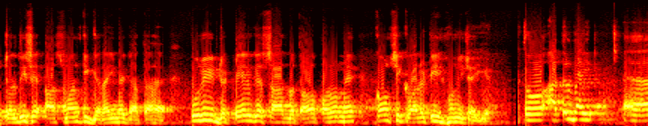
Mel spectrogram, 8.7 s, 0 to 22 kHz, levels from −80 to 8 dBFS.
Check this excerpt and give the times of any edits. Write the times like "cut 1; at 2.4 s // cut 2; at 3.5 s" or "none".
cut 1; at 6.8 s

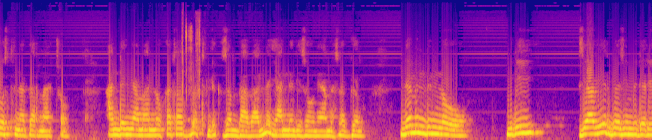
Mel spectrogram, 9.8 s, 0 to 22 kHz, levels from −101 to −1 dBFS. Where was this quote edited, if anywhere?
cut 1; at 2.8 s

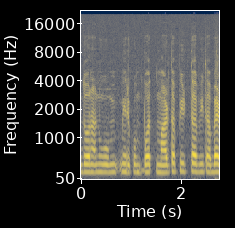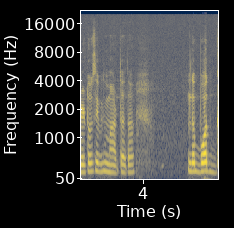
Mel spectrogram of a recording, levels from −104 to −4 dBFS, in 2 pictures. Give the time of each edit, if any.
none

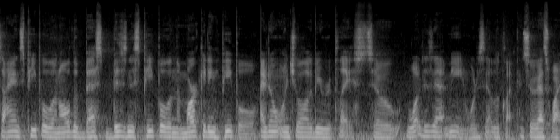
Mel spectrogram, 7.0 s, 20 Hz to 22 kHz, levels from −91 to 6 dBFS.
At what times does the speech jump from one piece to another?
cut 1; at 3.3 s // cut 2; at 5.0 s

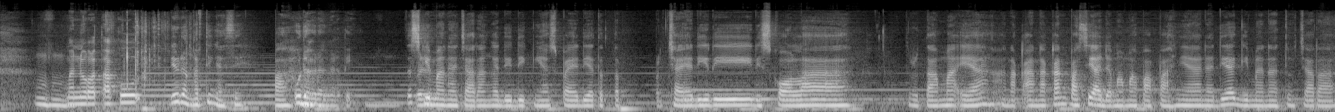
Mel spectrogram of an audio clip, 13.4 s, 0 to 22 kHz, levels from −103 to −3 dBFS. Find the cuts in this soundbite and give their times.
cut 1; at 1.4 s // cut 2; at 2.7 s

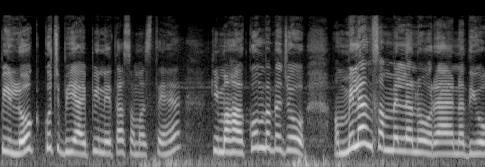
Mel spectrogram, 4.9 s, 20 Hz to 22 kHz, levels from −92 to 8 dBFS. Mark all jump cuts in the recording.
none

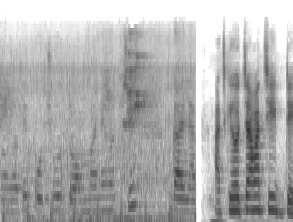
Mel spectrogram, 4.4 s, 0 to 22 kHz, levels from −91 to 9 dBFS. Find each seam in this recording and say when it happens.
cut 1; at 3.0 s

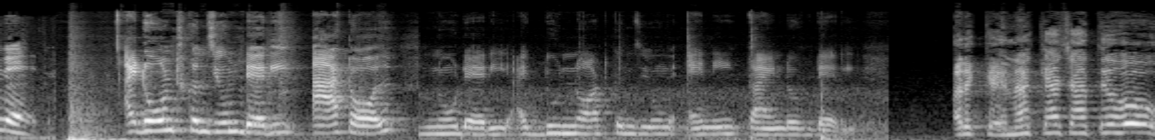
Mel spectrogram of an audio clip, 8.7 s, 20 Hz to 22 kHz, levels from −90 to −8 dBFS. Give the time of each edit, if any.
none

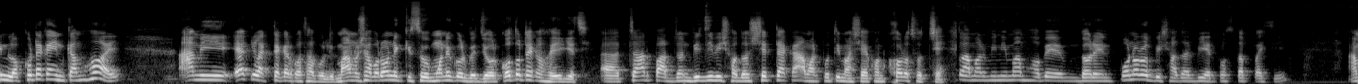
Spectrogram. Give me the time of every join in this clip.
cut 1; at 6.0 s // cut 2; at 9.5 s

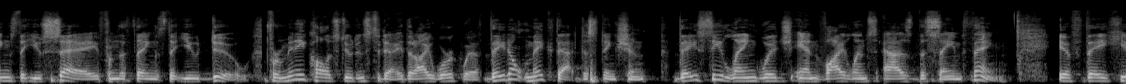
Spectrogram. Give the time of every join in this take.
cut 1; at 2.5 s // cut 2; at 6.6 s

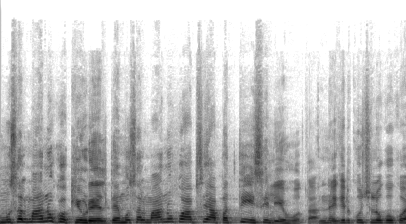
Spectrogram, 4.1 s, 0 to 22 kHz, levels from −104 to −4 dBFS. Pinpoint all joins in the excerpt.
cut 1; at 3.1 s

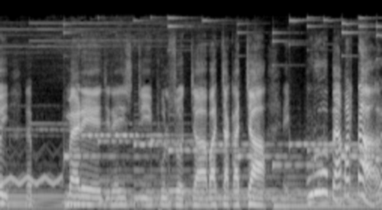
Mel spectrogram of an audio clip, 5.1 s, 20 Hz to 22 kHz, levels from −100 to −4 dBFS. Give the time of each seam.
none

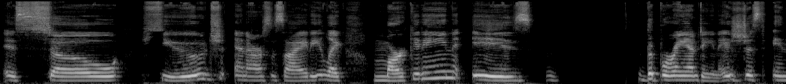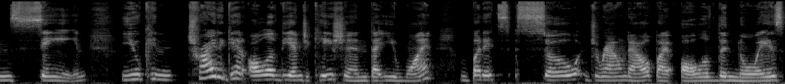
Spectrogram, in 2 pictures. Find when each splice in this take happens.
none

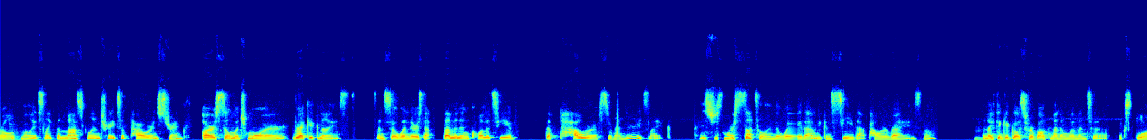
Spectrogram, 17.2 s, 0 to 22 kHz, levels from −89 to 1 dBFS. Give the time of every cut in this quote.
cut 1; at 2.9 s // cut 2; at 4.3 s // cut 3; at 5.6 s // cut 4; at 10.4 s

